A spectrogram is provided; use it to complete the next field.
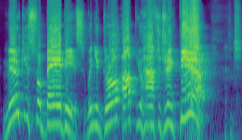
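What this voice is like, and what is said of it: Arnold Schwarzenegger impression. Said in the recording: “my best attempt at doing an impersonation of a famous artist... This is from Arnold Schwarzenegger... That was horrible.”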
